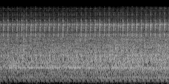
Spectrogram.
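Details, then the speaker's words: Harbor Freight Predator 3500 inverter generator with a light plugged in, output about 124 V: even fast buzzing engine note holding steady under light load, no hunting or surging; running well. "once again this is 120 bulbs and it looks like it's awesome and it runs good"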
